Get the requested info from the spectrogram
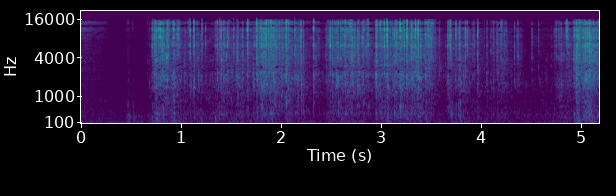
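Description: Plastic Lego parts bags crinkling as they are handled and rummaged through. The crinkling starts about a second in and goes on steadily, with small clicks of loose pieces mixed in.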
